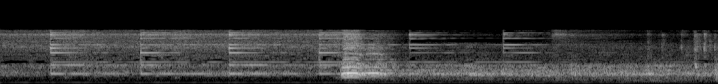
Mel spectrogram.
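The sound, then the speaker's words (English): A passenger train, number 28, idles at a station platform on track one, a steady mechanical hum with faint tonal whine, regular soft clicks about once a second, and a brief louder hiss of air partway through. “Chicago on track one, train number 28, the Broadway Limited.”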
